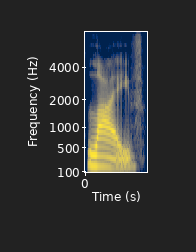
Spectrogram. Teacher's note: when you say I, your tongue has to rise from the ah to the e.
